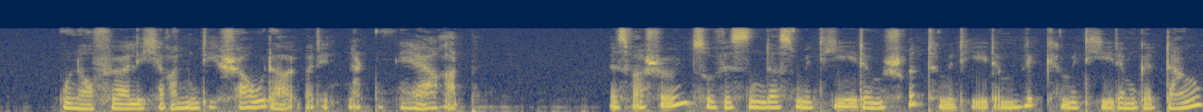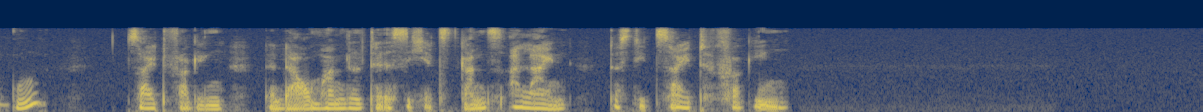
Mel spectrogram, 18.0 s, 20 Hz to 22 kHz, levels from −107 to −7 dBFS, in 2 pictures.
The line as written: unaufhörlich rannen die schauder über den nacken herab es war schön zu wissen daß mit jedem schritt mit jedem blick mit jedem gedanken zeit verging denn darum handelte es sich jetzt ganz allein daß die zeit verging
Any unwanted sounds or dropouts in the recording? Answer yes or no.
no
